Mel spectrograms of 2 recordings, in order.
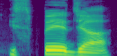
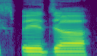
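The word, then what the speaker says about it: spesa: এর ইতালিয়ান ভাষা হবে স্পেজা এখানে এস এ এর উচ্চারণ হবে যা ইতালিয়ান ভাষা স্পেজা বাংলা অর্থ ব্যয় পরবর্তী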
